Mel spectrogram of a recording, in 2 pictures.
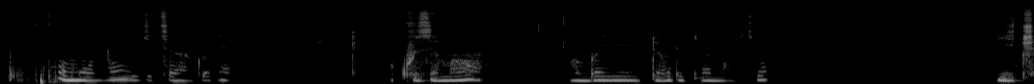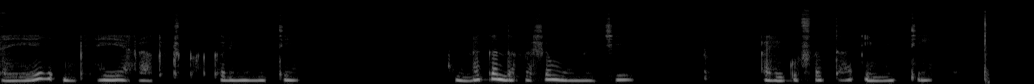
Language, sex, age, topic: Kinyarwanda, female, 18-24, health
